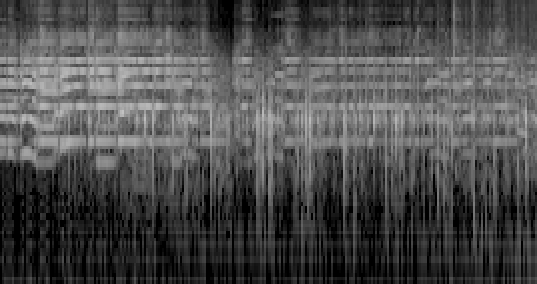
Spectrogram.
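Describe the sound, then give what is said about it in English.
Rapid hoofbeats of the Lone Ranger's and Tonto's horses, urged forward at top speed, pound steadily under a loud, sustained musical accompaniment, the clattering rhythm running prominent through the whole stretch. “Urging their mounts forward at top speed, the Lone Ranger and Tonto were soon racing alongside the horse that carried a badly frightened Oliver Hornblow.”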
